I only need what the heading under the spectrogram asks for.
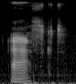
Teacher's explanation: transition but then there's another stop a voiceless avol or stop we go from the back of the mouth with the K back to the middle of the mouth with another stop and that is kind is is a tricky um combination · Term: SKT cluster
